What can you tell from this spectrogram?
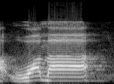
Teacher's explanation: دونوں ہونٹوں کو گول کریں گے تو واو کا مخرج پڑھا جائے گا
